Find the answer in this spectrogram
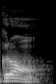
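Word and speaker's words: grand: आता है for example ji आर ए एन डी तो इसको पढ़ेंगे ग्रो ग्रो मीस होता है बिग D salient N ओ आर डी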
